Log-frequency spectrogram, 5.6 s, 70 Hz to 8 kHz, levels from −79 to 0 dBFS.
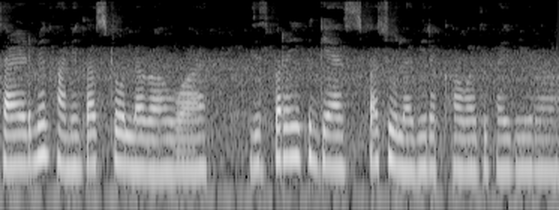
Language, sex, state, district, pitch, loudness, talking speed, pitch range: Hindi, female, Uttar Pradesh, Shamli, 185 Hz, -18 LUFS, 215 wpm, 175-195 Hz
